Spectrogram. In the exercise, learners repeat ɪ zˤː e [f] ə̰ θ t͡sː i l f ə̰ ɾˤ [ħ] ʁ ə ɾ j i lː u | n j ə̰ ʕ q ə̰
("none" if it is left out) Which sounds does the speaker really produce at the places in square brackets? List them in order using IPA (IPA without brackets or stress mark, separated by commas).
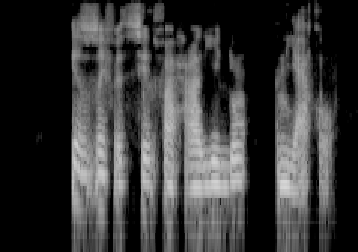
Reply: f, ħ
